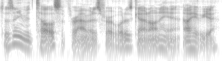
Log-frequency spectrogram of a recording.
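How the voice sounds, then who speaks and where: A man's voice: mid-range voice, lively intonation, rapid-fire, vocal fry, a little mellow. A man in his twenties from Australia, chatting casually and muttering to himself on a live stream while he codes. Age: 20s.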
